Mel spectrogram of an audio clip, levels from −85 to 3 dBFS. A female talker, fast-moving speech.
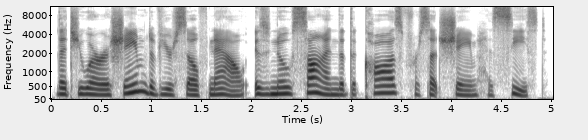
Yes: female; fast, 215 wpm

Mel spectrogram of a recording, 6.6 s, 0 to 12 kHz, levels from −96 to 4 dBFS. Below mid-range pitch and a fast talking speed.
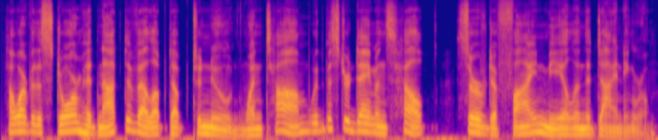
Yes: low, 125 Hz; fast, 210 wpm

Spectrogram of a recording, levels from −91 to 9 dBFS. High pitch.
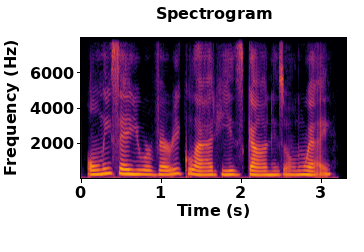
Yes: high, 235 Hz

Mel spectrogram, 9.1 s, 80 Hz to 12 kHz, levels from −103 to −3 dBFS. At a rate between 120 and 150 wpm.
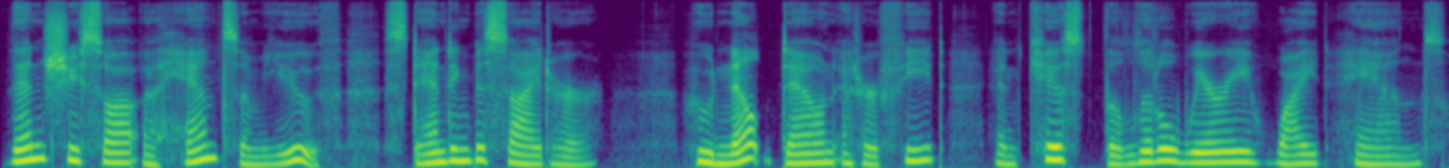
Yes: average, 145 wpm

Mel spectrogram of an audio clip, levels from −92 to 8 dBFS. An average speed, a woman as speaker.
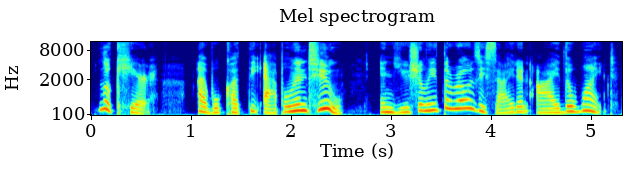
No: fast, 225 wpm; female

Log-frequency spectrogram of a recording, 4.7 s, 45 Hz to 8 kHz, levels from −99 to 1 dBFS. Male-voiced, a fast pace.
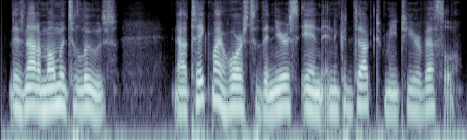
Yes: male; fast, 255 wpm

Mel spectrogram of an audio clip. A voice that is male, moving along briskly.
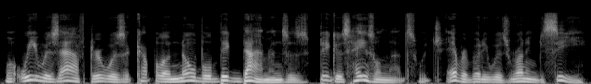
Yes: male; fast, 225 wpm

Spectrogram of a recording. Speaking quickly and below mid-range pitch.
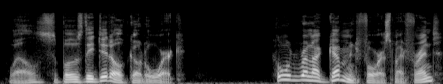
Yes: fast, 230 wpm; low, 120 Hz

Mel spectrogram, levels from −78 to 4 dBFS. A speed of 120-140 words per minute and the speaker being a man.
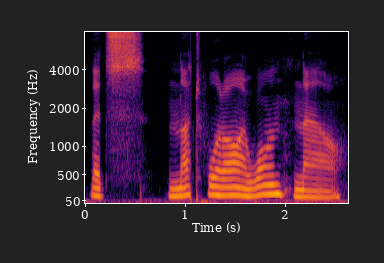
Yes: slow, 135 wpm; male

